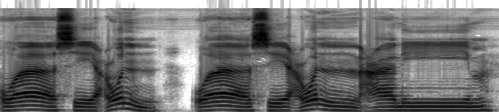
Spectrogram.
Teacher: Izhar artinya jelas, halqi dikeluarkan dari tenggorokan. Berarti cara membaca ainnya itu diperjelas suara nunnya atau suara tanwinnya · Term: izhar halqi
